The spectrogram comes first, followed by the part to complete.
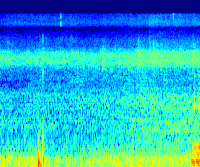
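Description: A short pause with low, steady background rumble and a single short knock about half a second in.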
